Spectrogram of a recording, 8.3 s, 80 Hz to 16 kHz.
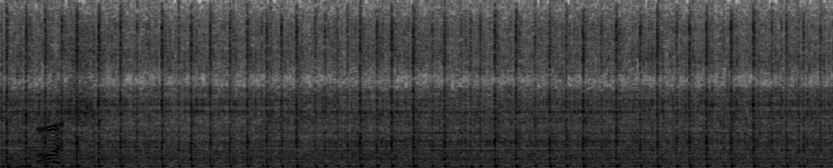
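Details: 2001 Honda CR250 two-stroke after clutch basket replacement, idling on temporary 10W30 oil to flush sand and metal particles: crisp, even idle popping about five times a second, no knocks or rattles; normal idle.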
